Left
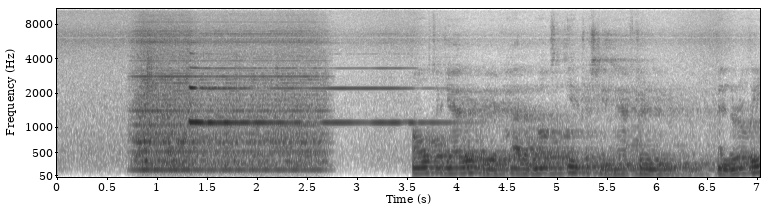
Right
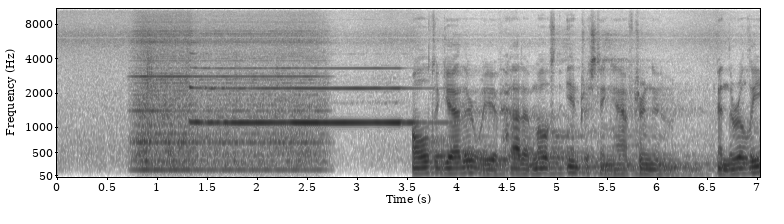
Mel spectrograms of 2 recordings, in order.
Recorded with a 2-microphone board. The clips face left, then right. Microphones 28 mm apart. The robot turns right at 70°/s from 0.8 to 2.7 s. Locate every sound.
1.3 s a flute: 155° left, 1.3 m; by 3.5 s 110° right, 1.3 m
3.6 s a man speaking: 85° right, 1.1 m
